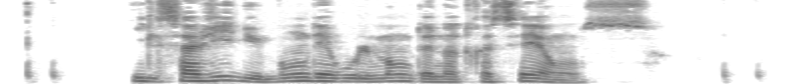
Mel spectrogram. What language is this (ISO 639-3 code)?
fra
